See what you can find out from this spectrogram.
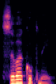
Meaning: combined, total, aggregate (a result of combining or adding of different parts together)
- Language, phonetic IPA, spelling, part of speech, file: Russian, [səvɐˈkupnɨj], совокупный, adjective, Ru-совокупный.ogg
